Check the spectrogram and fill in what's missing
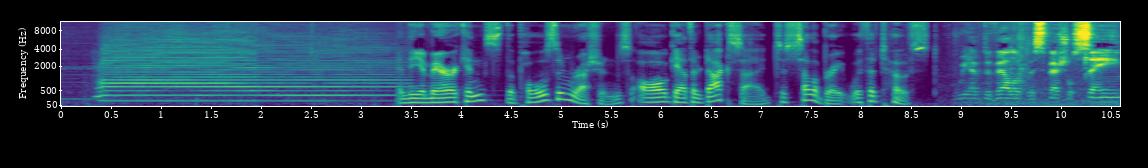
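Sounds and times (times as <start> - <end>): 
ship's horn on a boat leaving port after a customs check: 0.0 - 4.4
speech: 3.4 - 10.5.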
